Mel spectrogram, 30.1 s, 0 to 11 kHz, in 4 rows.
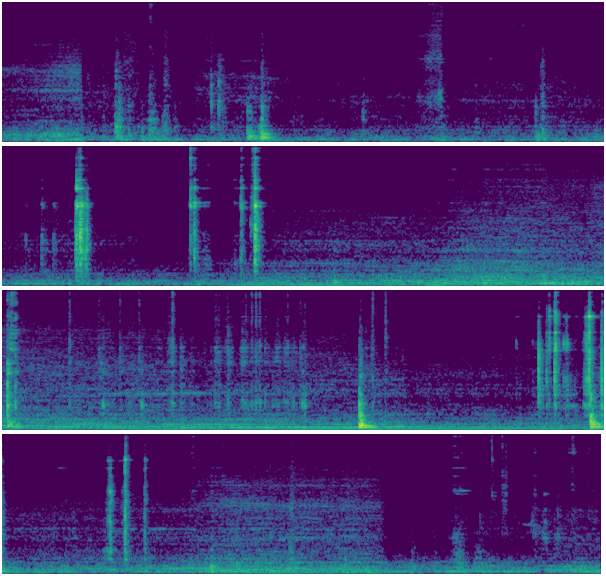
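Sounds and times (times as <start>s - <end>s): metal tools clinking: 21.5s - 22.7s, 23.9s - 24.6s, 28.2s - 30.0s.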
